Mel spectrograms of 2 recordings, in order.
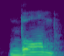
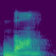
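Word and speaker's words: bomb: बॉम्ब, इसको आपने देखा होगा कि लोग नॉर्मली बॉम्ब ऐसे प्रोनाउंस करते हैं, जो कि बिल्कुल गलत है। इट्स एक्चुअली बॉम्ब, डम, कॉम, लैम एंड थम।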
